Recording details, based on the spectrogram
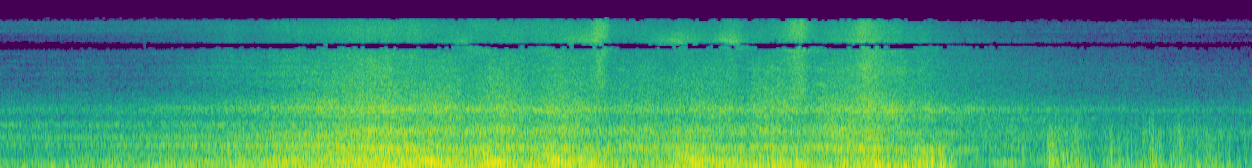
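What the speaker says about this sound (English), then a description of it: "Passing through now is a Voyager off to Plymouth." A Voyager train bound for Plymouth passes through Chesterfield station, its rumble building to a loud roar with rushing wind noise before fading away abruptly.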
